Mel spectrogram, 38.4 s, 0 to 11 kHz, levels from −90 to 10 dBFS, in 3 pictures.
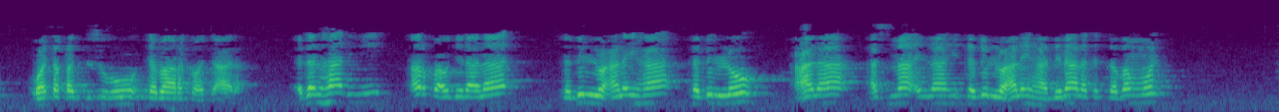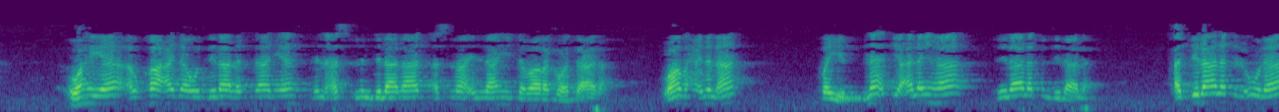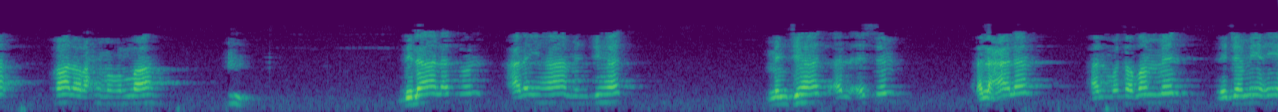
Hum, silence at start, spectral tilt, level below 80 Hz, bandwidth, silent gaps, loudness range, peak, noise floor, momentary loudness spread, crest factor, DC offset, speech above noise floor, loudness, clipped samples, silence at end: none; 0.3 s; -8 dB/octave; -56 dBFS; 5.8 kHz; none; 4 LU; -2 dBFS; -62 dBFS; 11 LU; 20 dB; under 0.1%; 39 dB; -23 LUFS; under 0.1%; 0 s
